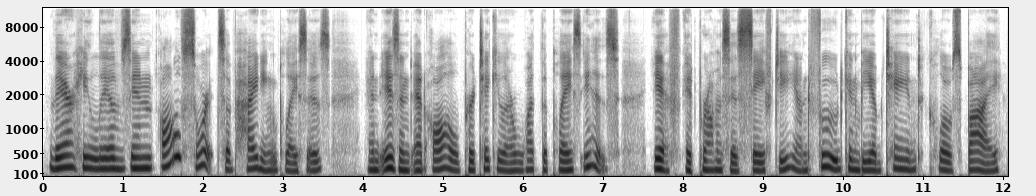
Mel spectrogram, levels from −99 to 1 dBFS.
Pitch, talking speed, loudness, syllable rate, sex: 195 Hz, 145 wpm, -18 LUFS, 4.1 syllables/s, female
